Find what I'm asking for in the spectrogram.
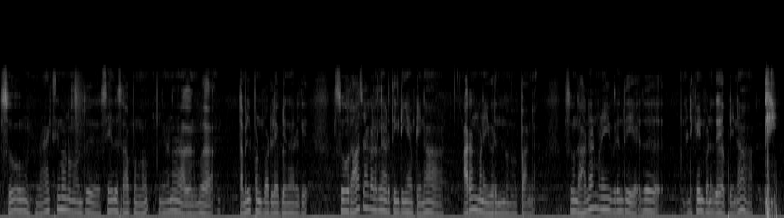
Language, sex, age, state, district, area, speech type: Tamil, male, 18-30, Tamil Nadu, Perambalur, urban, spontaneous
